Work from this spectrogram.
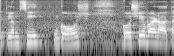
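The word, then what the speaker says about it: gauche: गोश। गोशिया word आता है जी ए यू सी एच की स्पेलिंग याद रखनी है।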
